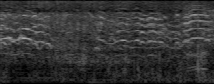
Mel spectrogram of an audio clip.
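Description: Birds honking on the Kingston waterfront, a continuous cluster of loud, nasal goose-like calls overlapping close by with busy outdoor background noise.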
